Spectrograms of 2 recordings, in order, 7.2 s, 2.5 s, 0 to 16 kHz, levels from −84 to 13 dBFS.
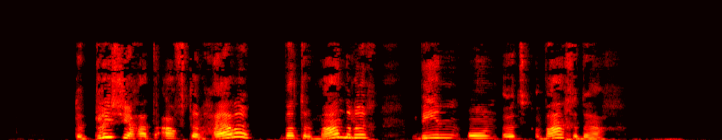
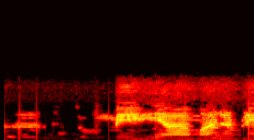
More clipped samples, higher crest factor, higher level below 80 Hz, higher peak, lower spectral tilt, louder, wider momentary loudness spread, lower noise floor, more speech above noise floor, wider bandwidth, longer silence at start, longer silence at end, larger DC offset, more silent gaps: neither; about the same, 18 dB vs 16 dB; first, -64 dBFS vs -74 dBFS; second, -6 dBFS vs 0 dBFS; first, -4 dB/octave vs 2 dB/octave; second, -23 LUFS vs -13 LUFS; second, 12 LU vs 20 LU; first, -78 dBFS vs -50 dBFS; first, 56 dB vs 36 dB; first, 11.5 kHz vs 7.6 kHz; first, 0.75 s vs 0.05 s; first, 1.2 s vs 0 s; neither; neither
